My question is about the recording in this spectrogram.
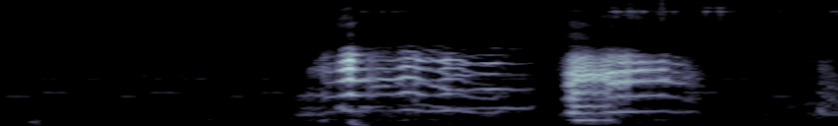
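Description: A cat yowling twice during mating. The first is a long, wavering cry about a second and a half in, followed straight away by a shorter second yowl.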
